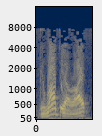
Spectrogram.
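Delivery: low-pitched, sober denial; firm contradiction. Real, not acted. Preacher refuting the organizations' promise, firm contradiction.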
